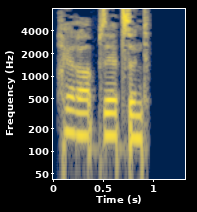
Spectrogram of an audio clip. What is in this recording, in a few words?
"herabsetzend", German; adjectives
